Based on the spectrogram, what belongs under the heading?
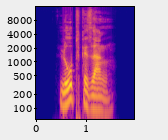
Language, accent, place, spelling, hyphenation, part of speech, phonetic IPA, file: German, Germany, Berlin, Lobgesang, Lob‧ge‧sang, noun, [ˈloːpɡəˌzaŋ], De-Lobgesang.ogg
- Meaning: song of praise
